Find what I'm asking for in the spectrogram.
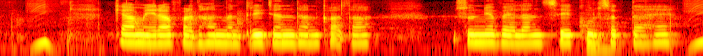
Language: Hindi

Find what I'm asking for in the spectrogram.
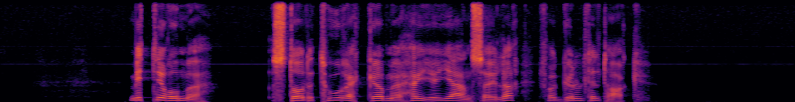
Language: Norwegian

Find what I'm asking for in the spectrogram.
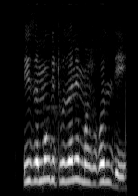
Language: Pashto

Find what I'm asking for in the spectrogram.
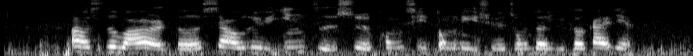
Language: Chinese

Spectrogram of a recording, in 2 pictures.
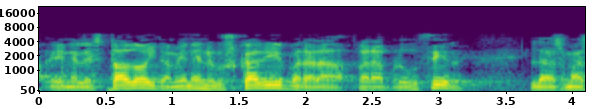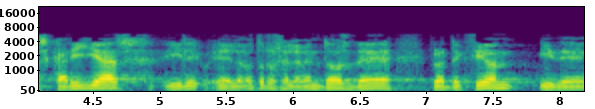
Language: Spanish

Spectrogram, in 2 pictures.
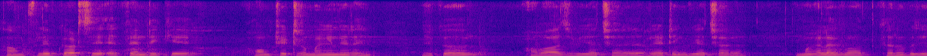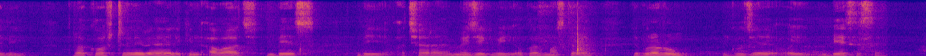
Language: Maithili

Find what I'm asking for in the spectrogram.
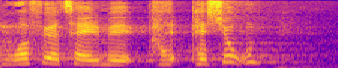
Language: Danish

